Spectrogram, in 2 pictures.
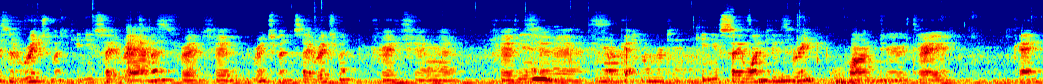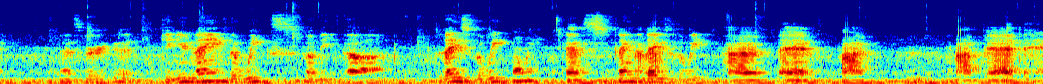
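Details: Mild Broca's aphasia in a man seven years after a stroke: non-fluent, telegraphic speech lacking joining words, with the interviewer filling in sentences; comprehension intact but speech production a struggle.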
